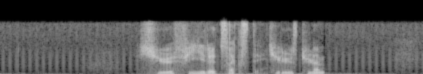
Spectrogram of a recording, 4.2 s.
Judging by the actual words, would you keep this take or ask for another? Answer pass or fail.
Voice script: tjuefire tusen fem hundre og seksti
fail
